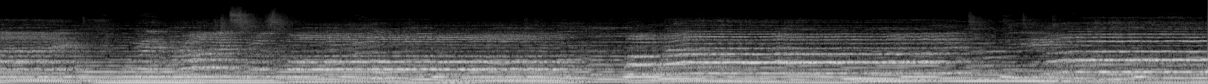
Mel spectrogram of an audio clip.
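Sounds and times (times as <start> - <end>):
women singing a hymn: 0.0 - 12.0.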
